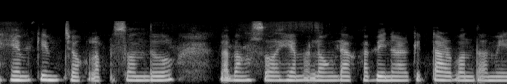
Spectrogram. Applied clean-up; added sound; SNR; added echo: neural mask model Resemble Enhance denoiser.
